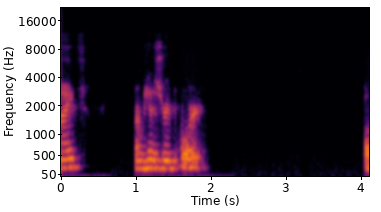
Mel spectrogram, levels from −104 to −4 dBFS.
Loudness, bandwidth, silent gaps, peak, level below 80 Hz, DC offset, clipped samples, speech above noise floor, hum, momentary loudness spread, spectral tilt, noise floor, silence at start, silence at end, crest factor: -35 LUFS; 9.8 kHz; none; -20 dBFS; -88 dBFS; under 0.1%; under 0.1%; over 56 dB; none; 12 LU; -6.5 dB/octave; under -90 dBFS; 0 s; 0 s; 18 dB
